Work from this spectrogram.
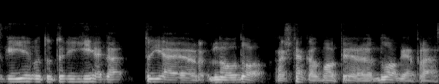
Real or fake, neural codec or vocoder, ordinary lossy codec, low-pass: fake; vocoder, 22.05 kHz, 80 mel bands, WaveNeXt; Opus, 24 kbps; 7.2 kHz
